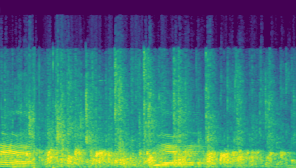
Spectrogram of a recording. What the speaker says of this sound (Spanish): Un aplauso, bien.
